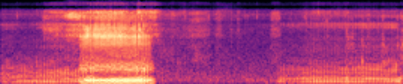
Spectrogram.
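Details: Two sleepers lying together on a cuddler bed, both snoring at the same time.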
